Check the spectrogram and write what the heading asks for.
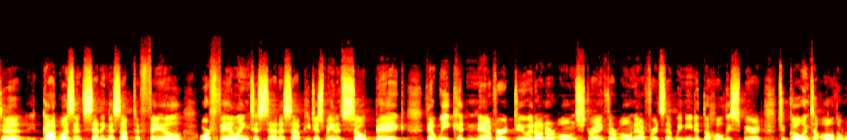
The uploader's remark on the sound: at our April 2023 Edmonton Gathering at Ellerslie Road Baptist Church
